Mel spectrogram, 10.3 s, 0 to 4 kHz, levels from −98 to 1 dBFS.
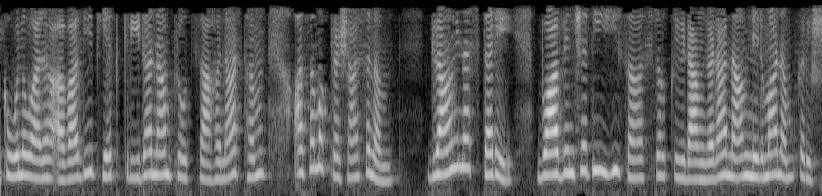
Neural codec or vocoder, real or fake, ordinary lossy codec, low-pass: codec, 16 kHz, about 1 kbps, DyCAST, with the encoder's durations; fake; MP3, 24 kbps; 3.6 kHz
